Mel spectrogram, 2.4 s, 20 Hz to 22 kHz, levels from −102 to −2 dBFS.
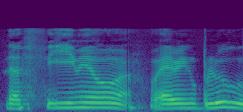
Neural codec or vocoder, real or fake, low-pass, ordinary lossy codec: codec, 16 kHz, 8 kbps, FunCodec, trained on LibriTTS, 25 frames a second; fake; none; none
